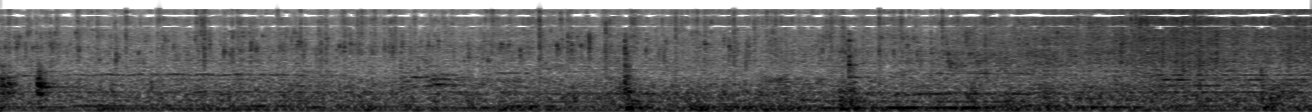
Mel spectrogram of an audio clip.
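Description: Onions frying in hot oil in a pan: a steady sizzling hiss that grows louder near the end, with a few light clicks.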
